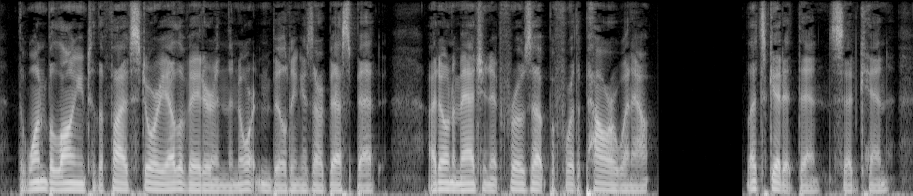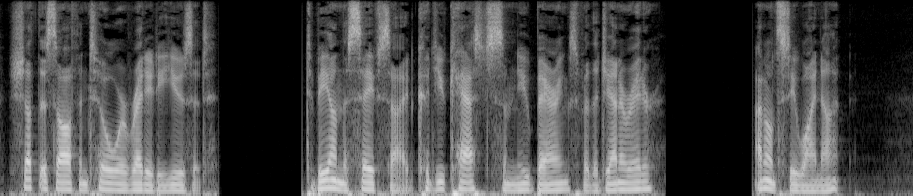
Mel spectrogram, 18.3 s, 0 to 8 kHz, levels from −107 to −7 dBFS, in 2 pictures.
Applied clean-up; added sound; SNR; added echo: none; none; none; none.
